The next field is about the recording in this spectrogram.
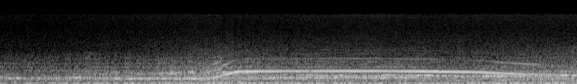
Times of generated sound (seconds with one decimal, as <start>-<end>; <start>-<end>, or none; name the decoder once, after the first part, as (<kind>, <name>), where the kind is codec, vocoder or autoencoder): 1.9-2.4 (autoencoder, DAC-VAE); 3.1-4.4

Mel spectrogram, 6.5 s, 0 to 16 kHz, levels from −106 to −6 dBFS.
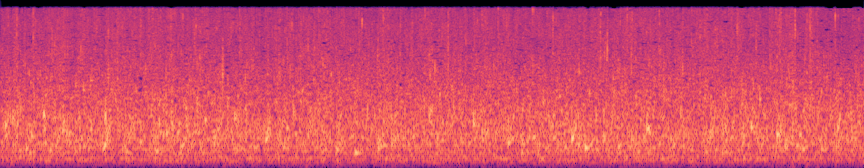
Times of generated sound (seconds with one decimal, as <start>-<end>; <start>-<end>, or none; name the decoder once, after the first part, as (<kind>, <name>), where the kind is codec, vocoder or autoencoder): none

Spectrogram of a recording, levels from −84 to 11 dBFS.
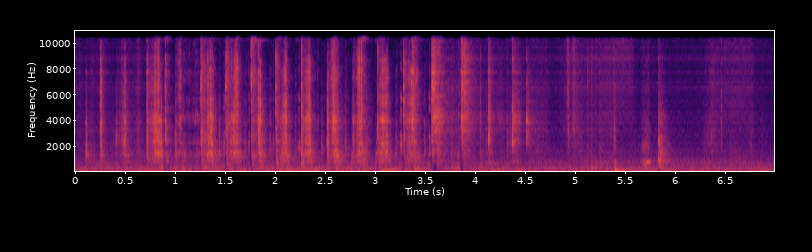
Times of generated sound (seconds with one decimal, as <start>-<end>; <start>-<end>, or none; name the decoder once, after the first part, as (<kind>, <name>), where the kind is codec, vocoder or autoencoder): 0.0-0.8 (autoencoder, DAC-VAE); 3.7-7.0

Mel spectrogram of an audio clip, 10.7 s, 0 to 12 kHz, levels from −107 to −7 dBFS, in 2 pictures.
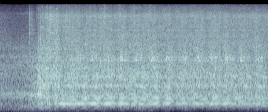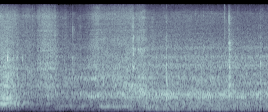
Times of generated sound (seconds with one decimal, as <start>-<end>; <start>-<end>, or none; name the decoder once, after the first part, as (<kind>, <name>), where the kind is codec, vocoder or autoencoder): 2.1-6.0 (autoencoder, DAC-VAE); 6.6-9.2

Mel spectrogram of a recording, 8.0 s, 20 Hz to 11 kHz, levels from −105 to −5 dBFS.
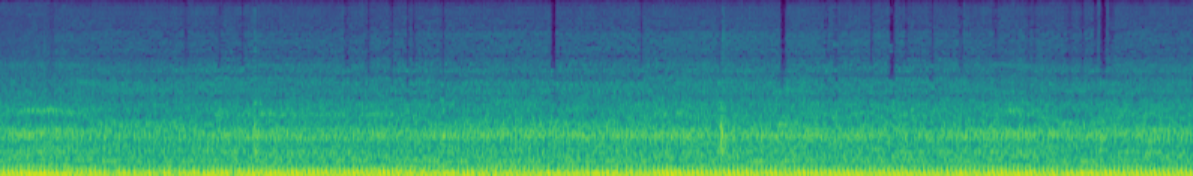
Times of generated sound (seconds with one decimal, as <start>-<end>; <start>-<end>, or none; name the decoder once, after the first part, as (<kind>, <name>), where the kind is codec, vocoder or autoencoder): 0.0-1.4 (autoencoder, DAC-VAE); 2.0-2.5; 4.5-5.4; 6.3-8.0

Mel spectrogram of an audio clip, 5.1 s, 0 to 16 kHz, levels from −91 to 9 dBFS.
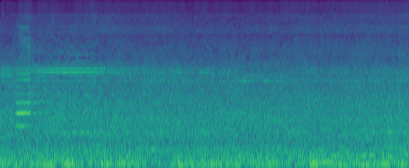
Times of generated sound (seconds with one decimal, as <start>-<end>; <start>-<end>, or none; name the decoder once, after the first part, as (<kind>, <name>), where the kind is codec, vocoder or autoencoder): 1.3-2.2 (autoencoder, DAC-VAE); 3.6-5.1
